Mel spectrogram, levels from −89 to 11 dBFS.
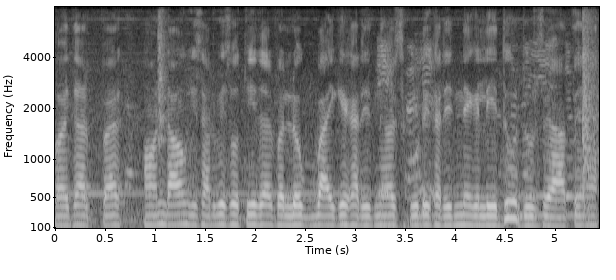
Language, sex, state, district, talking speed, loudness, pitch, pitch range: Hindi, male, Uttar Pradesh, Jalaun, 240 wpm, -16 LUFS, 130 Hz, 125-130 Hz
